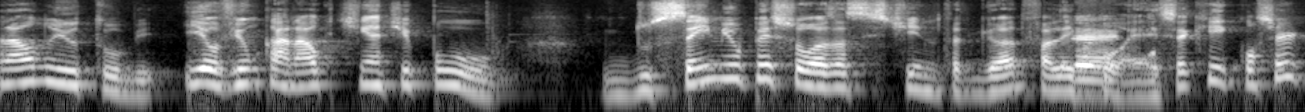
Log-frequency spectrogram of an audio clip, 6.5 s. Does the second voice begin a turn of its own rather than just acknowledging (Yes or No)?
No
